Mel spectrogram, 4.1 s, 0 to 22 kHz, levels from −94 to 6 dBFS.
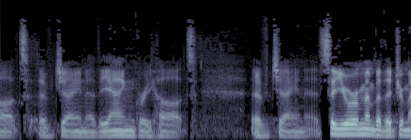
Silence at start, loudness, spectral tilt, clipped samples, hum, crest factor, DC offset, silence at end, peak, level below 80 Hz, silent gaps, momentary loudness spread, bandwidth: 0 s; -31 LUFS; -4.5 dB/octave; under 0.1%; none; 20 dB; under 0.1%; 0 s; -12 dBFS; -56 dBFS; none; 14 LU; 15.5 kHz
